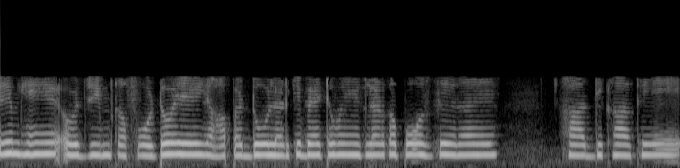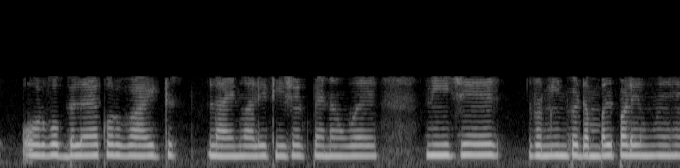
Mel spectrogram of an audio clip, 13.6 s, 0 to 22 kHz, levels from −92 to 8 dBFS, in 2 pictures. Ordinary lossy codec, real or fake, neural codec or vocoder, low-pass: AAC, 16 kbps; fake; codec, 16 kHz, 6 kbps, DAC; 7.2 kHz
